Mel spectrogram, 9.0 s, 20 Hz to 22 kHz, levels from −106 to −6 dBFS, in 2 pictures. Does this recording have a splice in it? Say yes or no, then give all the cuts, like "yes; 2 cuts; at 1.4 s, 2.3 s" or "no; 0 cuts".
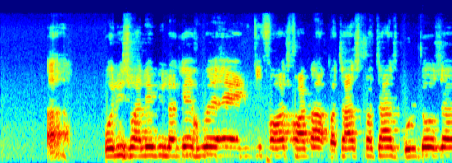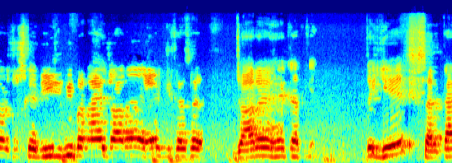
no; 0 cuts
